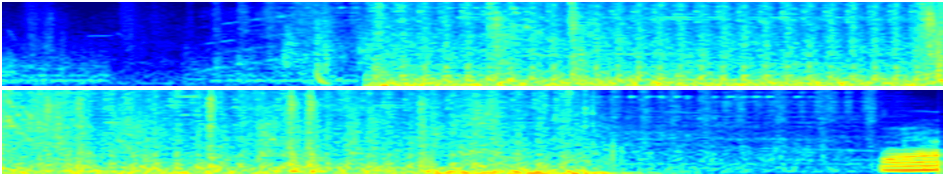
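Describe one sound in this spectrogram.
Rapid gunfire rattles in a fast burst.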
